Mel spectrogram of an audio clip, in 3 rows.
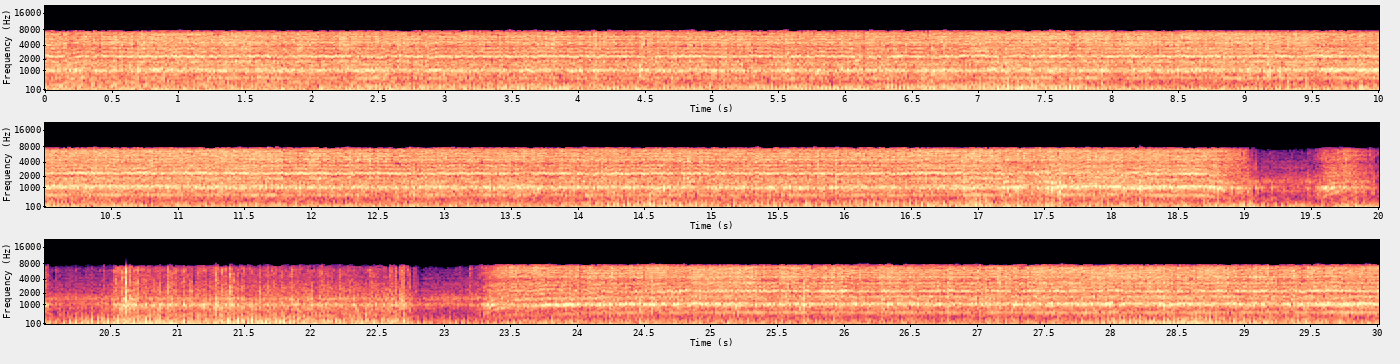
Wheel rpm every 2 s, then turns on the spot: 150, 150, 150, 150, 150, 150, 150, 150, 150, 100, 20, 40, 130, 150, 140.
20-22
